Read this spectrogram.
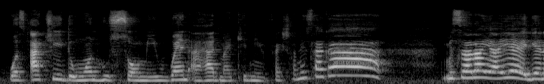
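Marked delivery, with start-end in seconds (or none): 3.3-5.4 surprised doctor. Retold or imitated. Doctor greets returning patient.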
